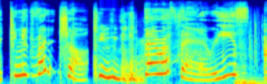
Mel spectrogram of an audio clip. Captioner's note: snorts; giggles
